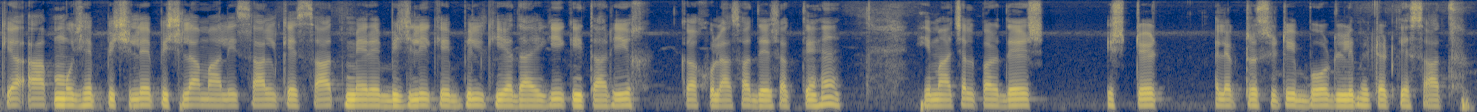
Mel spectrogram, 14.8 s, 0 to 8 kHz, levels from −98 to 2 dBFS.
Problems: constant background noise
